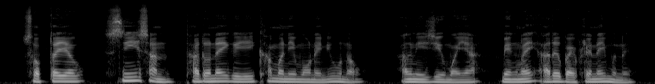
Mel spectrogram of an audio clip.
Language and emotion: Bodo, sad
